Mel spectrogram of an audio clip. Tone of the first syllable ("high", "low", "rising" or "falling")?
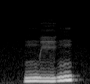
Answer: rising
